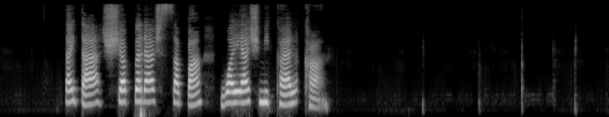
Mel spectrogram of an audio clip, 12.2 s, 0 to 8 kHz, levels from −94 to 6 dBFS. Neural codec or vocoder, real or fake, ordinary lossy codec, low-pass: codec, 16 kHz, 0.5 kbps, X-Codec, WavLM features, trained on Multilingual LibriSpeech; fake; MP3, 48 kbps; 7.2 kHz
